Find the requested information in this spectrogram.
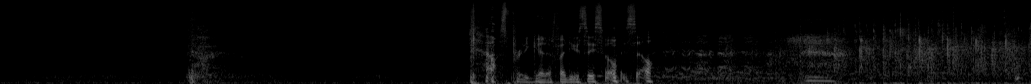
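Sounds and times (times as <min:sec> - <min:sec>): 
speech: 0:04.8 - 0:07.2
audience applause: 0:07.5 - 0:10.2.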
